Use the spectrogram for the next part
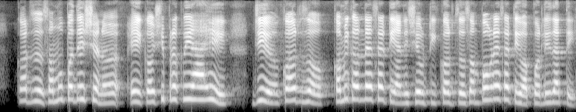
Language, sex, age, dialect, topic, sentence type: Marathi, male, 18-24, Standard Marathi, banking, statement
